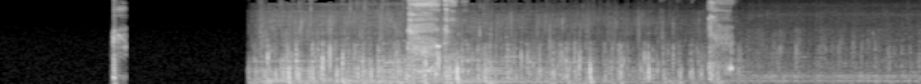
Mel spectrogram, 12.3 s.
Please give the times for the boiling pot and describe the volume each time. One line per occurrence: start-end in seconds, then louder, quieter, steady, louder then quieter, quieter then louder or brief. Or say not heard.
3.3-12.2 quieter.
